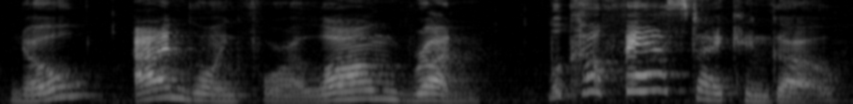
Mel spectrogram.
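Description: A woman voicing a playful, excitable young puppy in a children's storybook. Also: medium pitch, takes it slowly, creaky, slightly rough, heavily acted. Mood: excited. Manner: barking, excitable. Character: bouncy, playful young puppy eager to run.

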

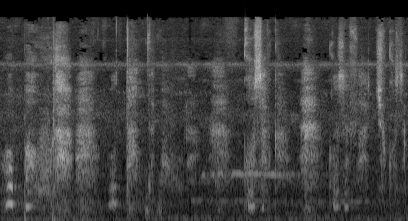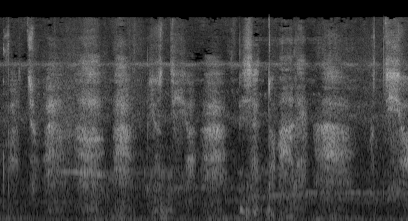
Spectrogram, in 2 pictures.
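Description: Woman acting a lost fairytale heroine, anxious, breathy whisper, high jumpy pitch, short repeated phrases, ASMR roleplay. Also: huge pitch swings, slow pace, long pauses, heavily acted. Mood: panicked, despairing. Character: frightened, desperate young heroine lost in a magic forest. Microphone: close USB studio microphone.

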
